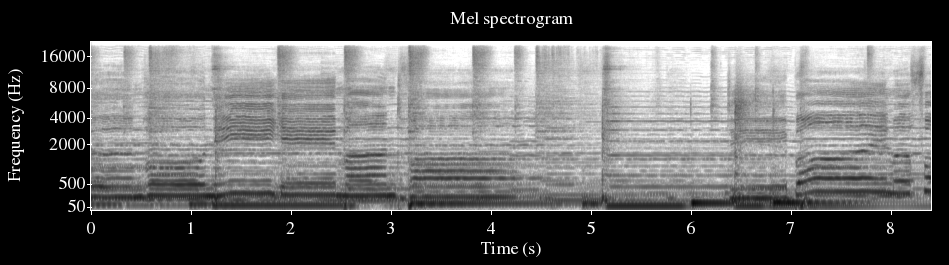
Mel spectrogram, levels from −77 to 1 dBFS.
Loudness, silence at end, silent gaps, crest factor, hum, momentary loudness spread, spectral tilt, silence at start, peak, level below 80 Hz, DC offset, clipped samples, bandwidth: -14 LUFS; 0 s; none; 12 dB; none; 7 LU; -5.5 dB/octave; 0 s; 0 dBFS; -22 dBFS; under 0.1%; under 0.1%; over 20 kHz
